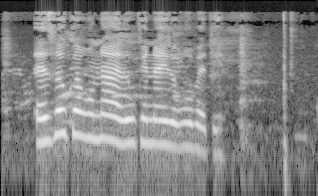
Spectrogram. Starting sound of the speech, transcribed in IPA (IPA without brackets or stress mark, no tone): e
